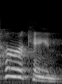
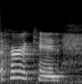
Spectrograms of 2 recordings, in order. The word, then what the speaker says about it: Hurricane: a half hour away from hurricane it's not hurricane it's spelled hurricane but they pronounce it hurricane and hurricane has it in an out burger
